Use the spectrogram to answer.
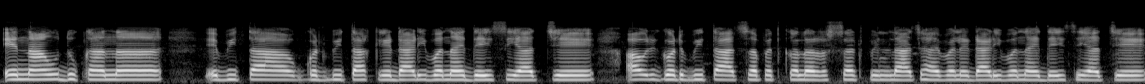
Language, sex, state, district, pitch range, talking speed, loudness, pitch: Halbi, female, Chhattisgarh, Bastar, 210-220 Hz, 140 wpm, -13 LUFS, 215 Hz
